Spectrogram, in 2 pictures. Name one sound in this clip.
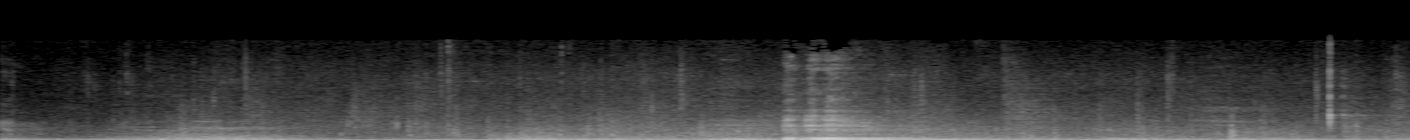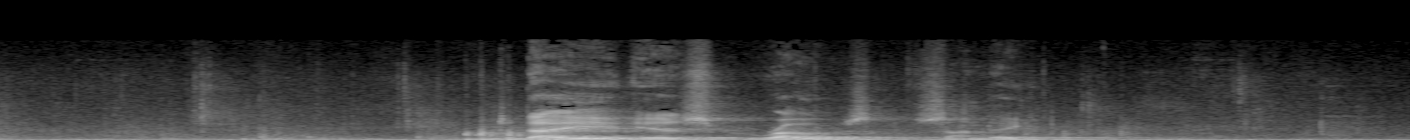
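An elderly man speaks calmly into a microphone in a room with a slight echo.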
